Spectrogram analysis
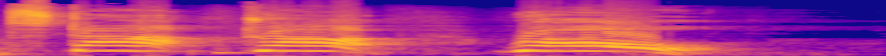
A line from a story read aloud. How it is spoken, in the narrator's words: yelled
